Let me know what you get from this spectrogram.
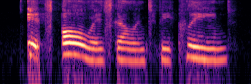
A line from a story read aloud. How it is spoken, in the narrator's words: said the boy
